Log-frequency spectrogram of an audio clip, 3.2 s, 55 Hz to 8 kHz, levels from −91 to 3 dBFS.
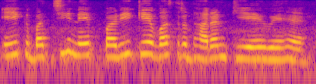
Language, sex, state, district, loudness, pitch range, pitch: Hindi, female, Manipur, Imphal West, -14 LUFS, 245-305 Hz, 275 Hz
